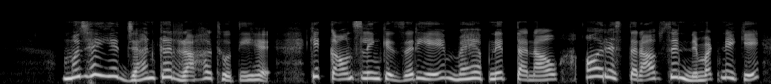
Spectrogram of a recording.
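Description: A speech recording where the gain ducks by around 10 dB under each loud syllable, leaving the sound squashed throughout. This gain pumping likely comes from the microphone gain being set far too high, with a fast limiter clamping down on every loud sound. The call microphone processing shows in the trimmed low bass and nothing above 8 kHz.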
